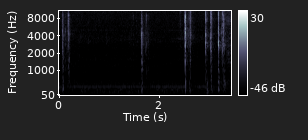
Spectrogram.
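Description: Typing on a computer keyboard: scattered light key clicks in small bursts, close and quiet against a near-silent background.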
